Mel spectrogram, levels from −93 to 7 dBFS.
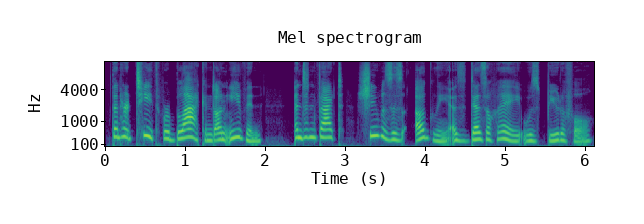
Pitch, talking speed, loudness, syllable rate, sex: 240 Hz, 175 wpm, -19 LUFS, 5.0 syllables/s, female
